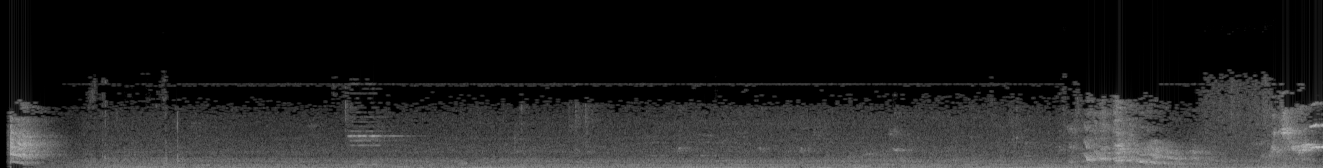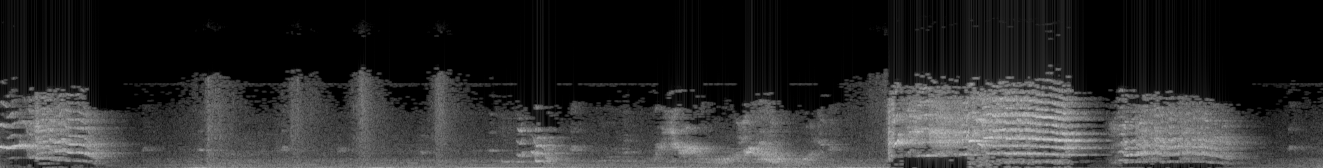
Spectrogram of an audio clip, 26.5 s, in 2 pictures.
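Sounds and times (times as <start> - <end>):
parrot screeching: 0.1 - 0.6, 10.6 - 14.6, 18.4 - 19.0, 19.8 - 25.8.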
